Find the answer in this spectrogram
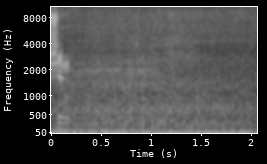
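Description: Motorcycle engine running steadily under way, mixed with wind rush on the microphone: a continuous low rumble with no separate events.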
